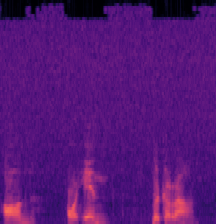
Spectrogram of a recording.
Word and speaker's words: Quran: on or in the quran notice how i pronounce that with the flavor of an arabic intent notice how i pronounce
